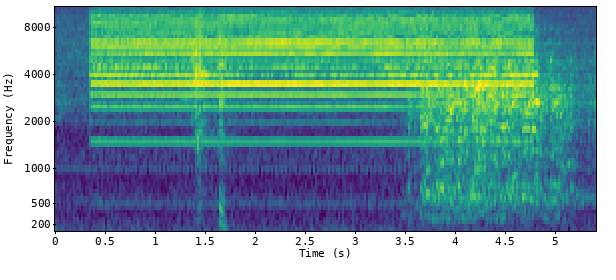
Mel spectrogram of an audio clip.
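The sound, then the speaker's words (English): Many smoke detectors blare at once, a loud, shrill tone held steadily for several seconds, a layered electronic whine without pause, with a burst of hissy noise swelling underneath near the end. “sings in the same key as a smoke detector”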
